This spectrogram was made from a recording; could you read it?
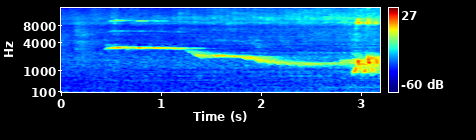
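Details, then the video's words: White-rumped shama, called a champion singer with a loud, rough voice: one long pure whistle that slides gradually downward over about two seconds, ending in a brief burst of higher notes, over soft background noise. "Kicau murai Batu,Suara kasar, Terbaik di kelasnya."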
